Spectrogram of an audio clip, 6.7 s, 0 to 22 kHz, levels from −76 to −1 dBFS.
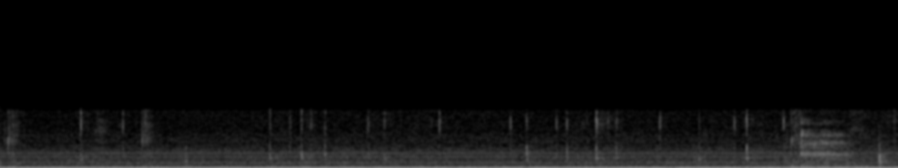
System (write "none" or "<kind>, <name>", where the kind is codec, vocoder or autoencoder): none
